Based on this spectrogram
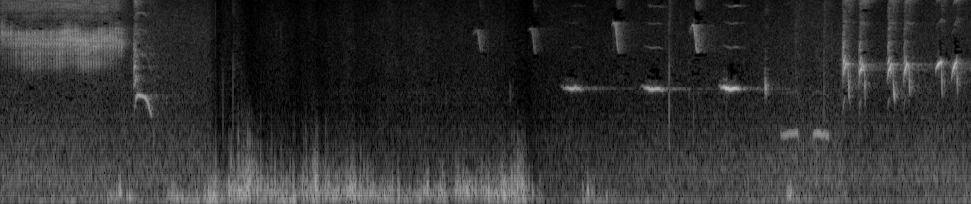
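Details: After several seconds of rustling, low noise, a nightingale in Kuzminsky forest park starts singing with clear steady whistles at two pitches, then a short burst of quick, sharp repeated notes.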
